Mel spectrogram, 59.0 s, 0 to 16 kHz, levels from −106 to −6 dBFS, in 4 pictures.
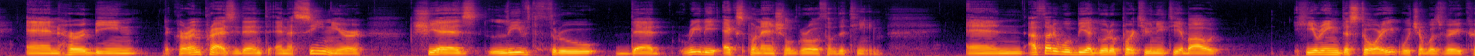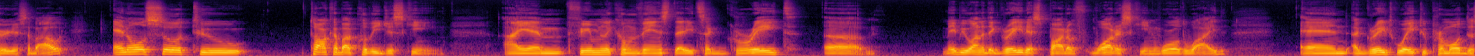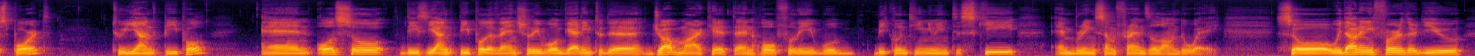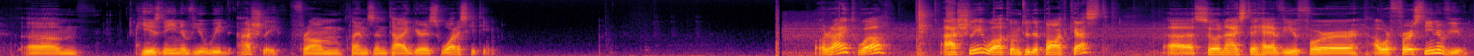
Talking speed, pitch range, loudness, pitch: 140 wpm, 95-120 Hz, -24 LUFS, 105 Hz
